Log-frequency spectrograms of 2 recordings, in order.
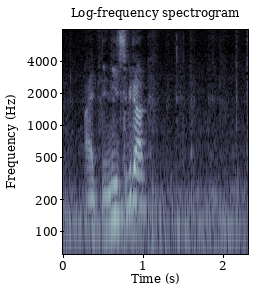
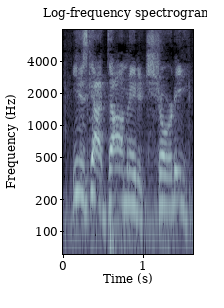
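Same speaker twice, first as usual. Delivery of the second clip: higher, louder gloating taunt; engineer taunt; 6 semitones higher, 5 dB louder than usual. Retold or imitated. Cosplayer quoting the engineer dominating, gloating. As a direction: crow it like a game taunt. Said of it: "Engineer, just when he's like".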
